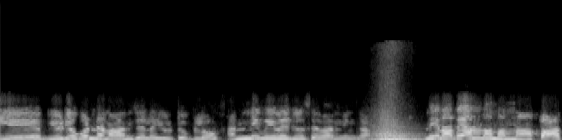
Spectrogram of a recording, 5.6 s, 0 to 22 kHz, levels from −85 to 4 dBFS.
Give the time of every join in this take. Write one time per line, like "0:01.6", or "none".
0:02.2
0:04.1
